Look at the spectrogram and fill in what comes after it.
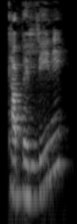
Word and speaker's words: capellini: Notice that it's capellini with one P and not cappellini, because capellini actually means thin hair.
